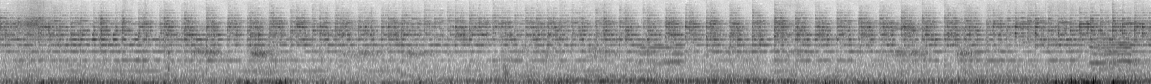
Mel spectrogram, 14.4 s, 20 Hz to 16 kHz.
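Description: Long Island Rail Road train led by a C3 cab car approaching from a distance: a low rumble with a steady high-pitched ringing of several tones, the rumble growing louder near the end.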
